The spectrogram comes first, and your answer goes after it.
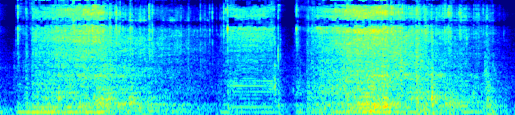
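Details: Old Lionel O-scale steam locomotive running on track after repair; motor roller had been stuck, grounding the circuit, and decades-old grease sludge cleaned; small motor whirs evenly with light gear chatter, swelling and easing; normal running.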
